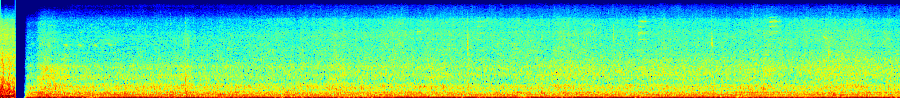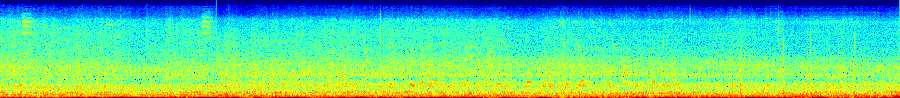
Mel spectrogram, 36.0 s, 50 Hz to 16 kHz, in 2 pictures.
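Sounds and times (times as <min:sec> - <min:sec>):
outboard motor droning: 0:00.0 - 0:36.0.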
